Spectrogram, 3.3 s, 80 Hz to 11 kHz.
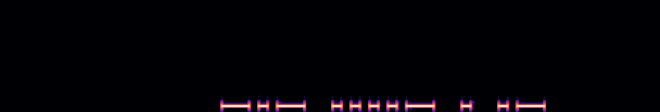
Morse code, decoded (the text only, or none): K4EA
